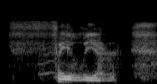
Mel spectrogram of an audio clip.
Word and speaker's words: failure: have probably heart failure but it's failure failure as if you had an i between the l and the u okay it's heart failure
